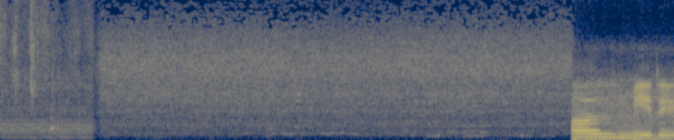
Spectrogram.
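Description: Water sprays from a shower head onto hair.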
